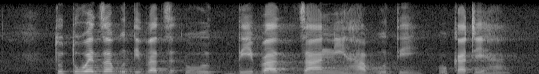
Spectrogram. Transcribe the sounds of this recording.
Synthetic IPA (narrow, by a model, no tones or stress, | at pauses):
t̪ʼut̪ʼuwɛd͡za | βud̪iβad͡zaniɦaβud̪iβukʼatʼiɦa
